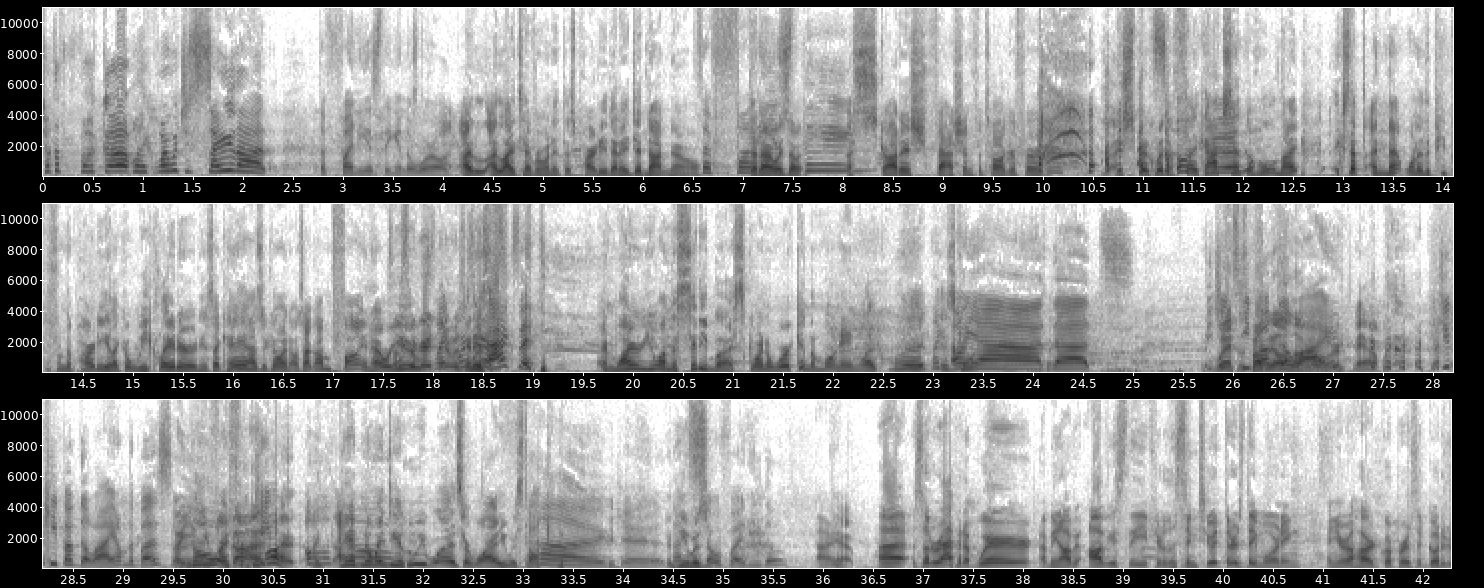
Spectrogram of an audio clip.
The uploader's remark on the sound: at the back of Grumpy’s to record this podcast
